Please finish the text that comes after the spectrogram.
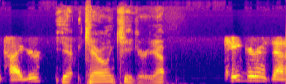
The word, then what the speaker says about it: Kiger: Kiger, is that how you pronounce it?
